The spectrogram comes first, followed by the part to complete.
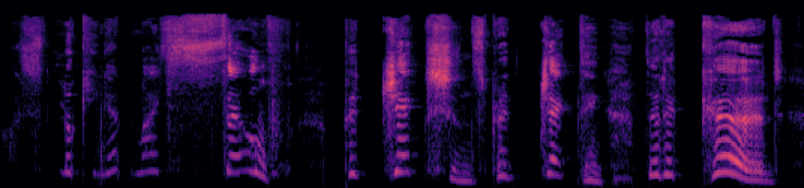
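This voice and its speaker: High-voiced woman narrating an intense audio play. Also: big pitch swings. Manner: halting, intense, repeating phrases. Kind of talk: dramatic first-person narration of a science fiction audio play.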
